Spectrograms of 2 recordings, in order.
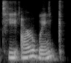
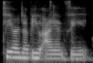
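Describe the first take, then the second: First: T R Wink, the last part said as the word "wink"; handle said as word. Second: T R W I N C, read letter by letter; spelled out. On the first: Guest tells listeners how she pronounces her handle, "T R Wink" said as a word. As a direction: say "T R Wink", ending in one syllable like wink. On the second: Guest gives listeners her social handle, "T R W I N C" spelled letter by letter. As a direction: spell "T R W I N C" as six separate letter names. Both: Shown as a demonstration. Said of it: "I like to pronounce it".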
